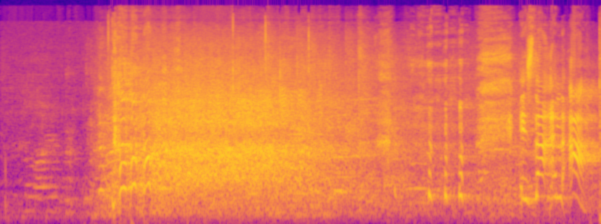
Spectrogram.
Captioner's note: audience laughing; Sarah laughs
